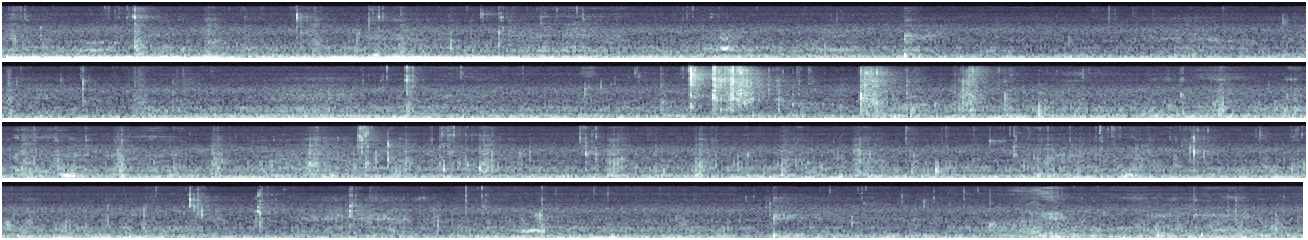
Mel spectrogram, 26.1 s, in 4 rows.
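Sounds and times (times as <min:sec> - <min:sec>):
person crunching tortilla chip: 0:09.8 - 0:11.6.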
